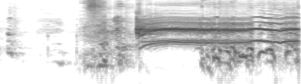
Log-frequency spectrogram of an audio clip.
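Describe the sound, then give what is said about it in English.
After a moment of scattered laughing vocal sounds, a person bursts into a loud, sustained, high-pitched scream that holds steady for nearly two seconds, piercing. “I like starting off the podcast with screaming and violence.”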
